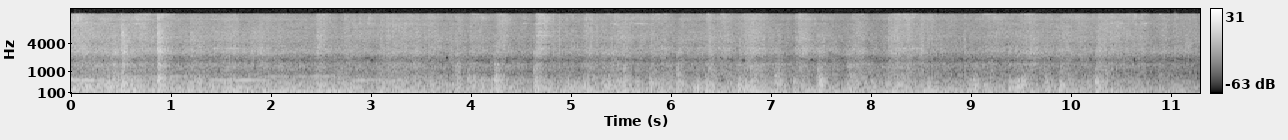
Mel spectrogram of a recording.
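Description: Local passenger train running at low speed, with a steady rumble and wheels clacking over rail joints and points.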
